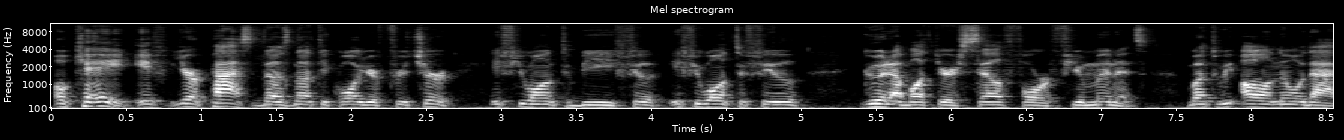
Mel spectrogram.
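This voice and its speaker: A man's medium-pitched voice, bright and sharp in tone, at a fairly slow pace with ordinary pitch variation, on a very clean recording with a silent background. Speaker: weight loss vlogger. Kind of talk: casual vlog monologue. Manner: halting, many restarts.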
